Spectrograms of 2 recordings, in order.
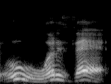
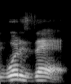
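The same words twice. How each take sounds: First: Slow mock surprise, swooping up and down on OOH; imitated surprise. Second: Plain, falling question with weight on WHAT; retold challenge. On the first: Imitating the cop looking in the cup, mock surprise. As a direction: imitate him drawing out a wondering "ooh". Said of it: "He was like". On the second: Woman questioning the cop about the cup, plain challenge. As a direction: put the question to him directly, no play-acting. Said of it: "I said".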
